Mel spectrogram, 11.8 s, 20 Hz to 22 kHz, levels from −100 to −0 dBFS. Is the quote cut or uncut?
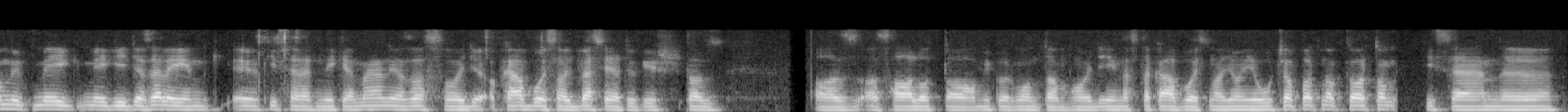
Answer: cut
